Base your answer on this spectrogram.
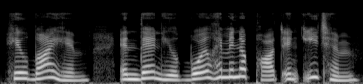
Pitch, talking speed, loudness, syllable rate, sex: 250 Hz, 230 wpm, -16 LUFS, 4.4 syllables/s, female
